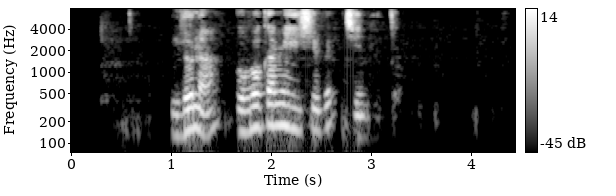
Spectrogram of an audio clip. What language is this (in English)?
Bangla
